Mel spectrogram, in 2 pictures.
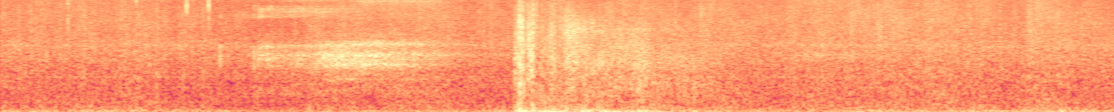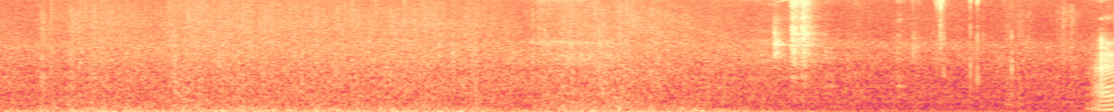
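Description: Warship secondary guns firing in the naval battle game Ultimate Admiral Dreadnoughts: a heavy low boom at the start, then a rumbling roll of distant gunfire and wind-like noise that fades, with another burst at the very end.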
